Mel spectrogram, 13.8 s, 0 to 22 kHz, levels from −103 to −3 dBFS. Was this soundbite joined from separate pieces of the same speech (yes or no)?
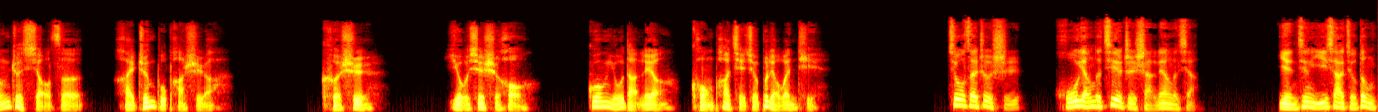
yes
